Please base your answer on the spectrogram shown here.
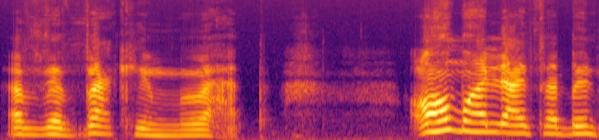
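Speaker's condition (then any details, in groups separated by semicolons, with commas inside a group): Cerebral palsy; cerebral palsy since childhood, visible, coordination difficulties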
